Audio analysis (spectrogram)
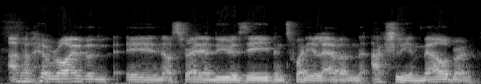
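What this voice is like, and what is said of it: Irish accent. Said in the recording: “I'm originally Irish, if anyone hasn't guessed by my accent.”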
